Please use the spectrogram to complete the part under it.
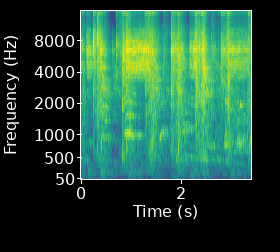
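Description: Several hands clap in loose rhythm at a lively children's Maulid Nabi celebration, a dense patter of claps mixed with crowd noise and shouting.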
